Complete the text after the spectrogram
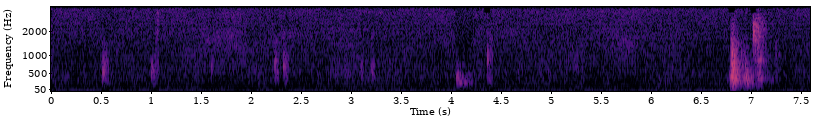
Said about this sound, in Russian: Подождите минуту, я двери закрою. Минуту.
